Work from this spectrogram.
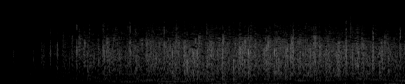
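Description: A steady burst of crowd applause from the video game Telltale's Batman swells up and holds, dense clapping from many people at a moderate distance, with no talking.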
